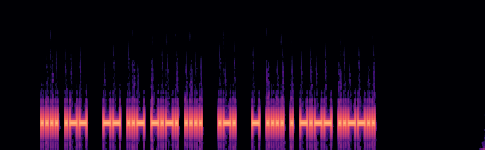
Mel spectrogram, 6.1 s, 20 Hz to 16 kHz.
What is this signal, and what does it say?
Morse code, heard as a keyed tone, about 40 wpm, 700 Hz. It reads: HW MUCH R THEY?
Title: Sentences from Top 200 Words and Abbreviations 40wpm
